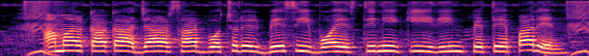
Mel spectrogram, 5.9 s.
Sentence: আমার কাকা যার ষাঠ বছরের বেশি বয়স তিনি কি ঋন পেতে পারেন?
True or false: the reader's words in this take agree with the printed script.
true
